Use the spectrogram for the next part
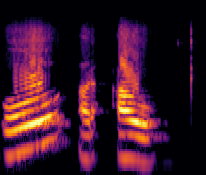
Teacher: हम जब लोग ओ और औ बोलते हैं तो ये इसका क्या है, तो इसका है कंठ ओष्ठ। क्या है, कंठ और ओठों को मिला के बोलते हैं ओ और औ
